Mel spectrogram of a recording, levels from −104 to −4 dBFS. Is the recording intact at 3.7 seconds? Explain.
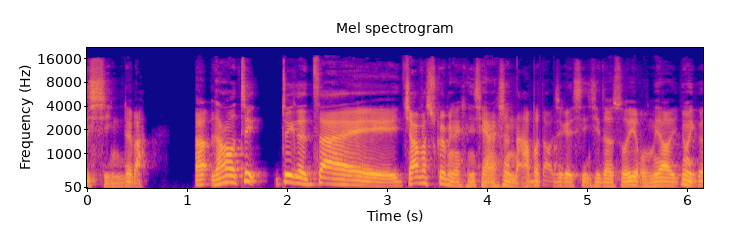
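Yes, the audio at 3.7 seconds is intact, with no dropout, click, distortion or other fault at that moment.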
